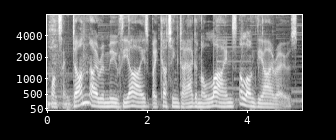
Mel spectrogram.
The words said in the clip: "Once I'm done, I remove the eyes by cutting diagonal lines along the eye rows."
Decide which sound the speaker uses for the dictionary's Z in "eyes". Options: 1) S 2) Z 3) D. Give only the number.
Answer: 2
